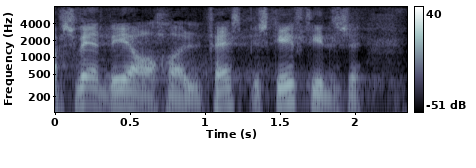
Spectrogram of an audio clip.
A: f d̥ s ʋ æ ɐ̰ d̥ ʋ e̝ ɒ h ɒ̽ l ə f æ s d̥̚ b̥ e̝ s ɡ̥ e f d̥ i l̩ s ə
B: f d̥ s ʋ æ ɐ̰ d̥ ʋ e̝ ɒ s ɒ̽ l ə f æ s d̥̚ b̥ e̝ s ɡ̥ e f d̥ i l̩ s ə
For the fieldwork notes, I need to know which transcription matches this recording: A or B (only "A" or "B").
A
